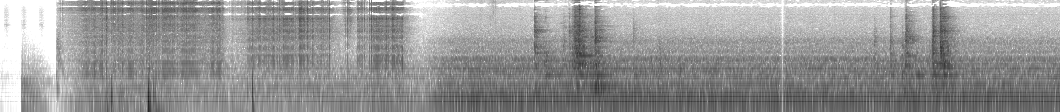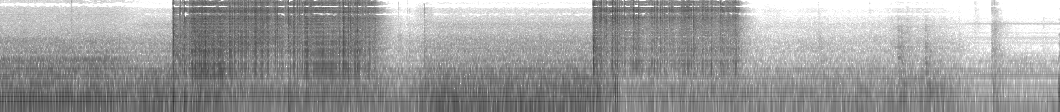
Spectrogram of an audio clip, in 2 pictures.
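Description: Shop metalwork: a twist drill on a milling machine boring through a steel axle, with a steady motor hum through the middle, then welding heard as two crackling bursts of a couple of seconds each.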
